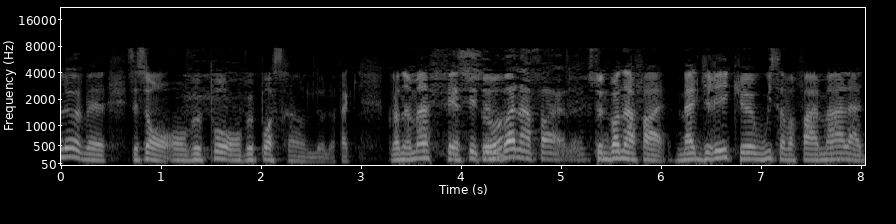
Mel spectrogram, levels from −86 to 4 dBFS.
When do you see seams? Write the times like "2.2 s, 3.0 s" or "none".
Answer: 3.7 s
